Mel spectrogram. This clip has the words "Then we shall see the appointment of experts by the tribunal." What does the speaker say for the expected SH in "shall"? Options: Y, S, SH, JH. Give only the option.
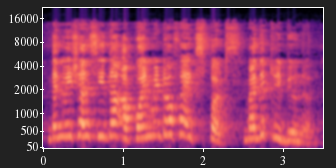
SH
